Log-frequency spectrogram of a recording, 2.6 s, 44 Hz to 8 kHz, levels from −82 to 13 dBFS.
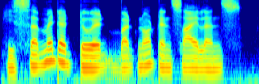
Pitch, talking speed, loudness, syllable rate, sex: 135 Hz, 185 wpm, -16 LUFS, 5.1 syllables/s, male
